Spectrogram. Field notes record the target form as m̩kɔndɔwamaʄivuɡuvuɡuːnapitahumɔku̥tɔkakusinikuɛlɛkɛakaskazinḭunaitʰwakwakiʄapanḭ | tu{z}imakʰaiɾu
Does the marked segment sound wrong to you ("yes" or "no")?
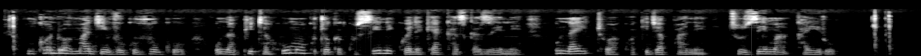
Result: no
